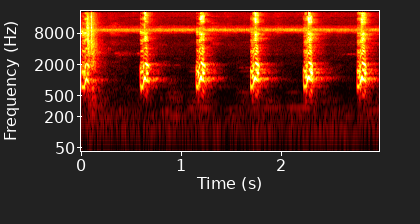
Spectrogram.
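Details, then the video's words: Lure call of the white-breasted waterhen, six sharp grating notes evenly repeated about every half second, with a persistent high whine in the background. "Ruak Ruak pikat latihan vocal"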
